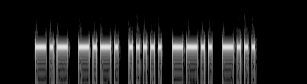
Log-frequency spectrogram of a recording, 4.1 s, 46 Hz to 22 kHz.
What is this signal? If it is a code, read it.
Morse code, heard as a keyed tone, about 25 wpm, 700 Hz. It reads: KC5ZB
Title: USA Call Signs - 5 Characters - 4x Character Spacing - 25wpm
